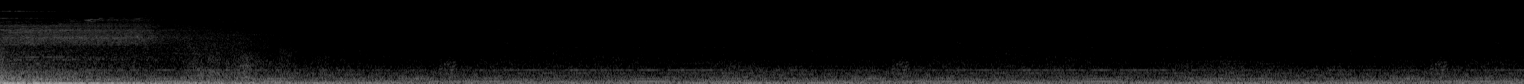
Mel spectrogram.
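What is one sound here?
Calm triumphant music plays softly.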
